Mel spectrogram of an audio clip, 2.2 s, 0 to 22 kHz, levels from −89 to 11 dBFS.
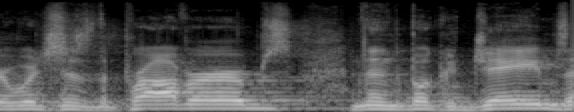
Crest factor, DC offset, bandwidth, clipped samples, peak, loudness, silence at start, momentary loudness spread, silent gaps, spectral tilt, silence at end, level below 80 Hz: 14 dB; under 0.1%; 18.5 kHz; under 0.1%; -4 dBFS; -19 LUFS; 0 s; 7 LU; none; -6 dB/octave; 0 s; -56 dBFS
